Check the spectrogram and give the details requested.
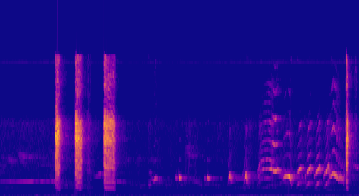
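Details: Female white-rumped shama ketrekan, used to make males sing: three sharp rasping bursts, then short whistled notes building into a fast rising-and-falling chatter.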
